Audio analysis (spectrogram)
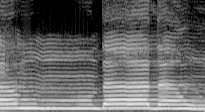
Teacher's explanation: نون ساکن کے بعد حروف اخفا میں سے دال ہے تو یہاں پر اخفا کا قاعدہ ہوگا، یعنی نون ساکن میں ہم غنہ کر کے پڑھیں گے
